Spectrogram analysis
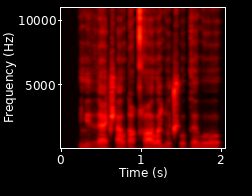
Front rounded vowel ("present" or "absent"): absent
